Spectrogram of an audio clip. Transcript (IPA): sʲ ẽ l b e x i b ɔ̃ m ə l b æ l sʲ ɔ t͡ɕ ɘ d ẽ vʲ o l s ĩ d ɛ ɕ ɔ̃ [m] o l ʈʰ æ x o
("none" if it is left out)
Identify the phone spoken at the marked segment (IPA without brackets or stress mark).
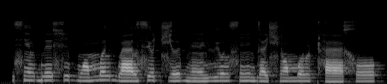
m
